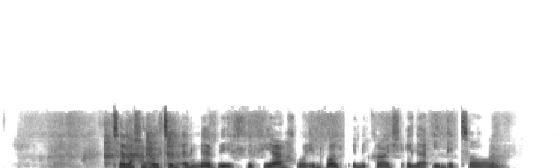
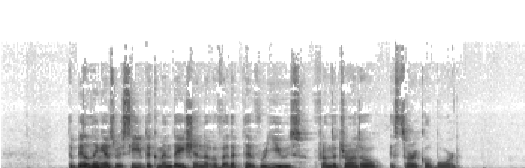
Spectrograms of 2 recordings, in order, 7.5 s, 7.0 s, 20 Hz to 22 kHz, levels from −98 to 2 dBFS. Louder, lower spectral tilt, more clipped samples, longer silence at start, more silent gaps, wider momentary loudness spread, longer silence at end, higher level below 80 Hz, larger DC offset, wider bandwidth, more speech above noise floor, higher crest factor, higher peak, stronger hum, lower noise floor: second, -26 LUFS vs -21 LUFS; second, -3 dB/octave vs -5 dB/octave; neither; second, 0.65 s vs 0.95 s; neither; first, 19 LU vs 10 LU; second, 0.75 s vs 0.9 s; second, -68 dBFS vs -62 dBFS; neither; second, 8.4 kHz vs 14.5 kHz; second, 36 dB vs 49 dB; about the same, 20 dB vs 18 dB; second, -8 dBFS vs -4 dBFS; neither; second, -62 dBFS vs -69 dBFS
